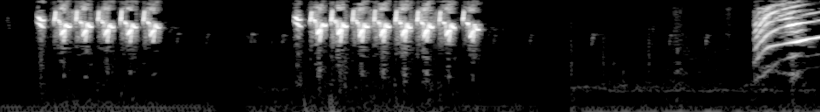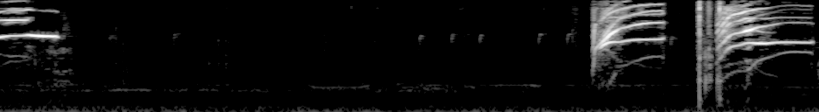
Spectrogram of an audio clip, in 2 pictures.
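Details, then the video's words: Singing male saira goldfinch gives two rapid high trills of clipped repeated notes, then after a pause several sweeping upslurred whistles, with a soft low hum underneath. "male saira gold finch singing"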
